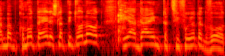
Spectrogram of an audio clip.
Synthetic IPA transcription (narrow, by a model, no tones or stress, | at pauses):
ambamko̞mo̞tae̞leʃelapit̬ʁo̞no̞t | hijeadainetat͡sifujo̞thaɡvoo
